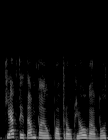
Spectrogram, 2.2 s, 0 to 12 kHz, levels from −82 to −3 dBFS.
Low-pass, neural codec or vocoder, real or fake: 7.2 kHz; codec, 16 kHz, 16 kbps, FunCodec, trained on LibriTTS, 50 frames a second; fake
